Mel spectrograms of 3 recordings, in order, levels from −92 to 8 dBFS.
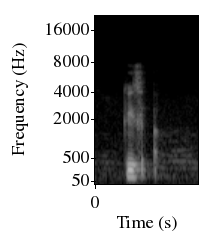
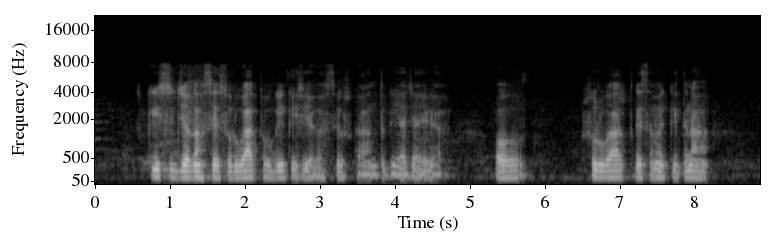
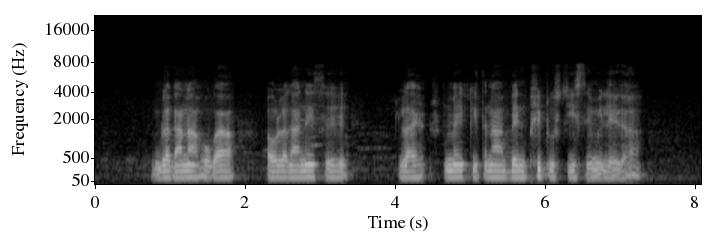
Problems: constant background noise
